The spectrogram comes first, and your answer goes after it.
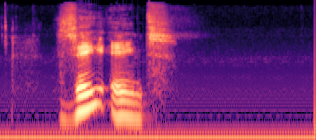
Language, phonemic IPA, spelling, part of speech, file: Dutch, /ˈzeːˌeːnt/, zeeëend, noun, Nl-zeeëend.ogg
- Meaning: superseded spelling of zee-eend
